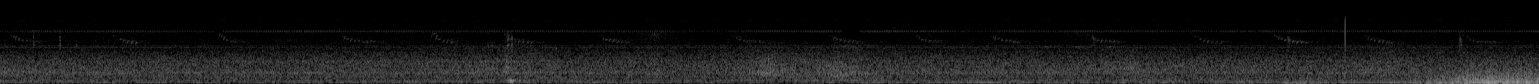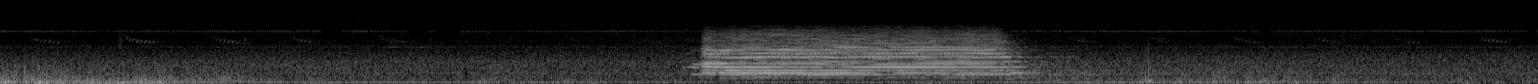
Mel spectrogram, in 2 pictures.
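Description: Diesel freight locomotive approaching, its low engine rumble swelling about halfway through, then one long air-horn blast of about three seconds with several notes sounding together. Insects chirp steadily in the background.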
